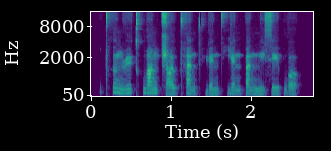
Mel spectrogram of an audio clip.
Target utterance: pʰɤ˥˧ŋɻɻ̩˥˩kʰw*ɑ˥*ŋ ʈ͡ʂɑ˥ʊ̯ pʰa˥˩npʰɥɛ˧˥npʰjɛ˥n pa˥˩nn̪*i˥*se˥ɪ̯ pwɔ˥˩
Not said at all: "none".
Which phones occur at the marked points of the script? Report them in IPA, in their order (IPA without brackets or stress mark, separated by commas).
ɑ˥, i˥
